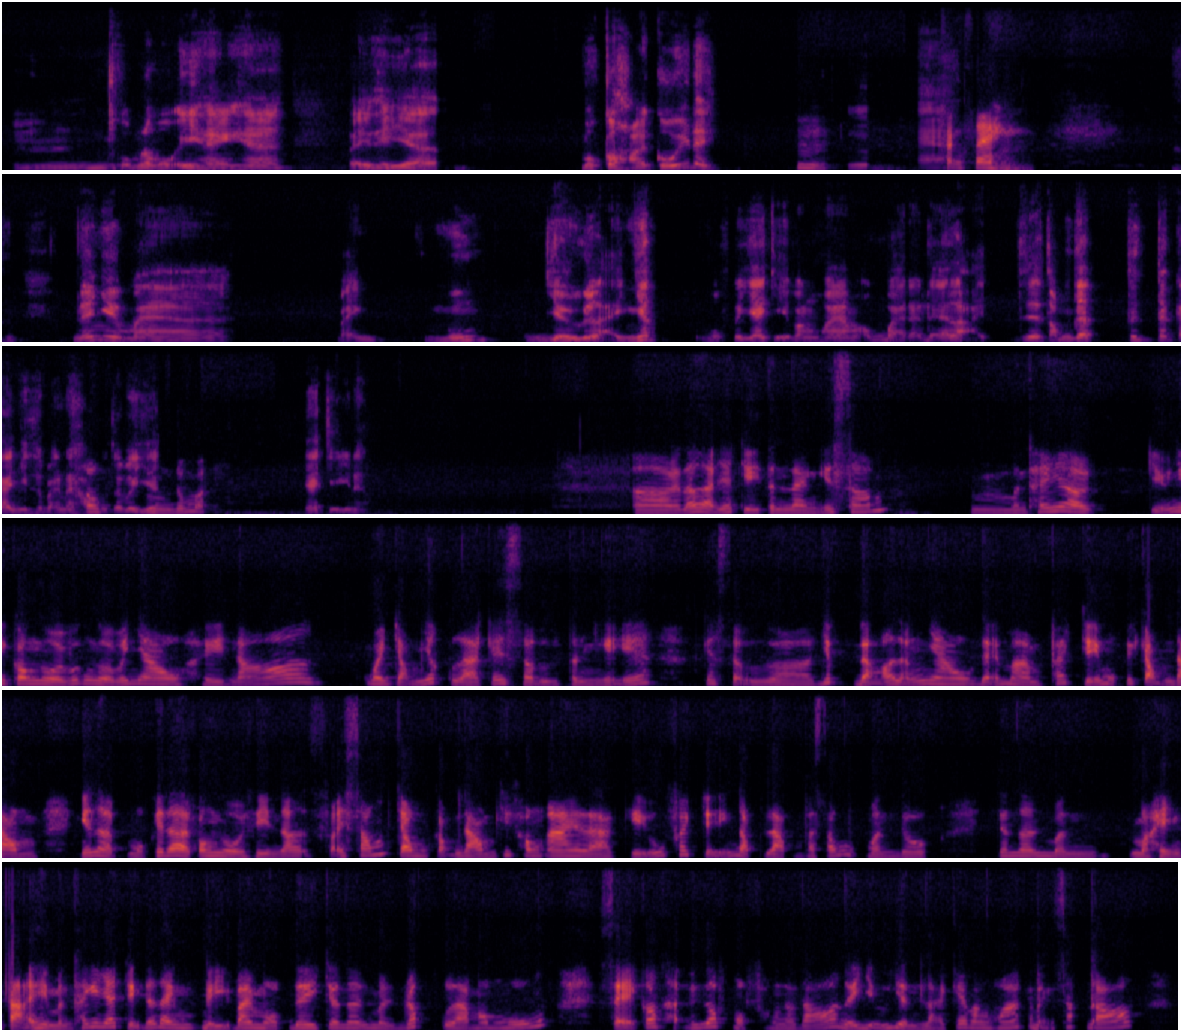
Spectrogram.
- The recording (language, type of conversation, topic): Vietnamese, podcast, Bạn đã học được những điều gì về văn hóa từ ông bà?
- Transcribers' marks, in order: lip smack; static; tapping; distorted speech; laughing while speaking: "sàng"; laugh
